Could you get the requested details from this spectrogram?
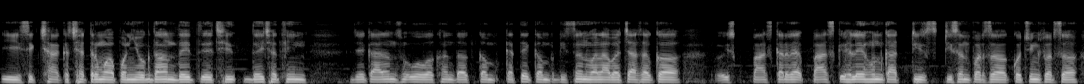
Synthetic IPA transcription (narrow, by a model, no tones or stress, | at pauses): isik̚t͡ʃʰaket͡ʃʰet̪ɾəmeəpənjoɡd̪and̪ed̪et͡ʃʰət̪ʰin | d͡ʒekaɾənsoəkʰənt̪əəkət̪ekəmpeʈisənʋalabətːʃasəb̚ke | paskəɾbepaskbʱeleɦunkaʈisʈisənpəɾsə̃kot͡ʃiŋpəɾsə̃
